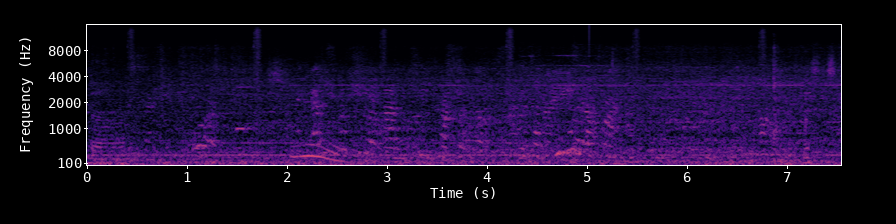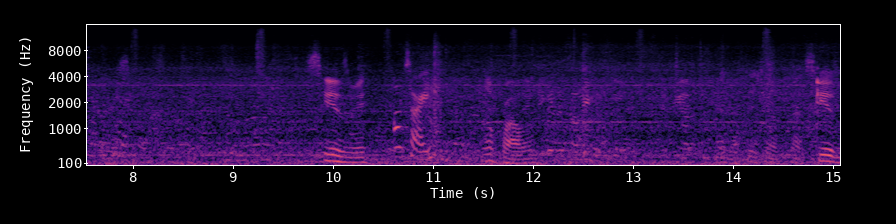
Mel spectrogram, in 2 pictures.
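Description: A crowd of adults chatters nearby.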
